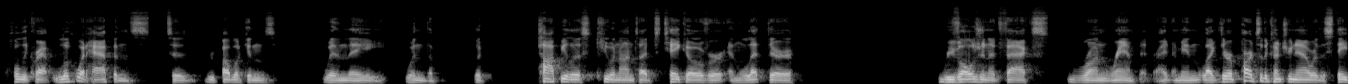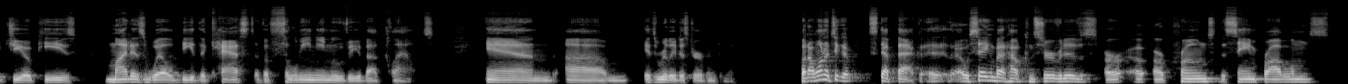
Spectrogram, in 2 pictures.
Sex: male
